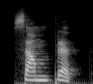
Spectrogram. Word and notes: सांप्रत: Hindi

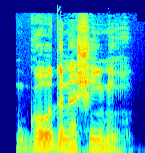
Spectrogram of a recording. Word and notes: गोदनशीनी: Hindi

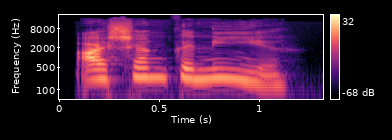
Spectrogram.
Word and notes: आशंकनीय: Hindi

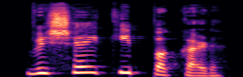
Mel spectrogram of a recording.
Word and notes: पकड़: پکڑ

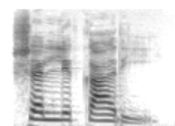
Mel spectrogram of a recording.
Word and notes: शल्य-कारी: Hindi

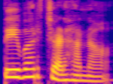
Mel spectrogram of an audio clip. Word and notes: तेवर: تیور

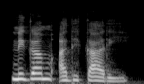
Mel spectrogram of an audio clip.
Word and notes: निगम-अधिकारी: Hindi

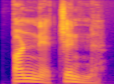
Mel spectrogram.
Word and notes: पण्य-चिह्न: Hindi

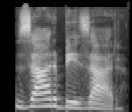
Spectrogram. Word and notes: ज़ार-बेज़ार: Hindi

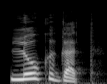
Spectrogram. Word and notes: लोक-गत: Hindi

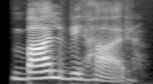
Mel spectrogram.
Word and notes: बाल-विहार: Hindi

